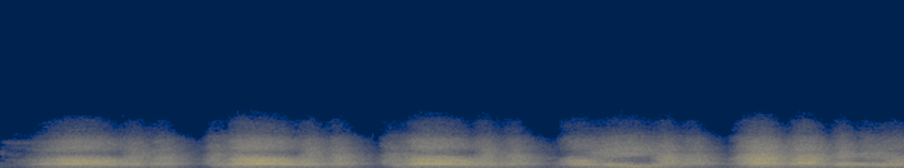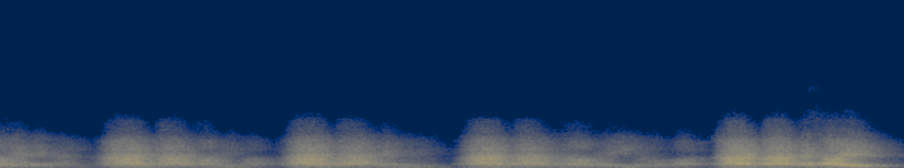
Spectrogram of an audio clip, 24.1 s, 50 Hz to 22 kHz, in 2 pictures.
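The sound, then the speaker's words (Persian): A huge crowd chants in unison at a rally on 13 Aban, loud roaring bursts of voices repeating in a steady rhythm, about ten chants with brief pauses between each. “صدای رعداسای ملت در 13 آبان امسال بلند شد.”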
